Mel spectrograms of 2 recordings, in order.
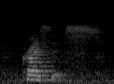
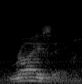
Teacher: Crisis, the I is clipped, rising it isn't, because the S, first S in crisis, is voiceless. The S spelling in rising corresponds to a voice.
